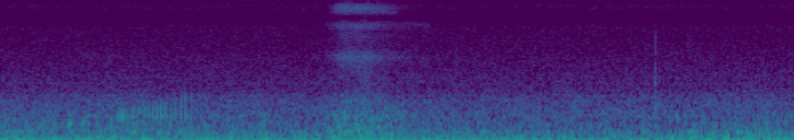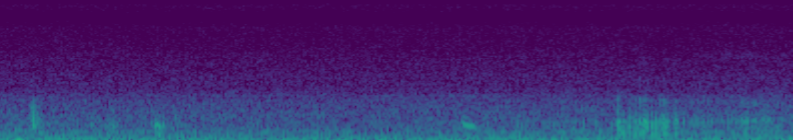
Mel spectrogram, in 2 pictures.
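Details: Stomach growls (borborygmi) recorded while the person sleeps: low, continuous rumbling with a few gurgles over a steady background hum.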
